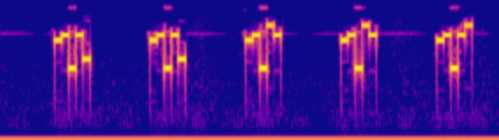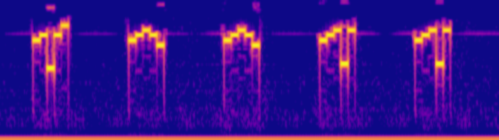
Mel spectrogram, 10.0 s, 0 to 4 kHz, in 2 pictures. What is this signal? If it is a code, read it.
Five-tone selective call (ZVEI), heard as quick runs of five tones, tones of about 70 ms. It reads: 89294 89294 89229 89229 89299 89299 89097 89097 89030 89030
